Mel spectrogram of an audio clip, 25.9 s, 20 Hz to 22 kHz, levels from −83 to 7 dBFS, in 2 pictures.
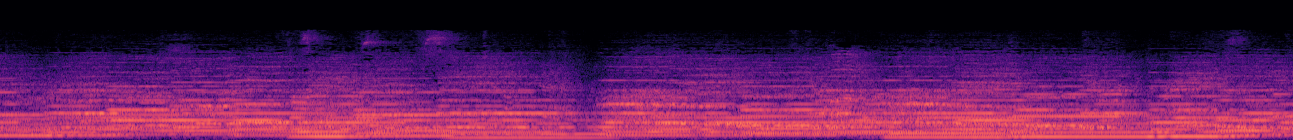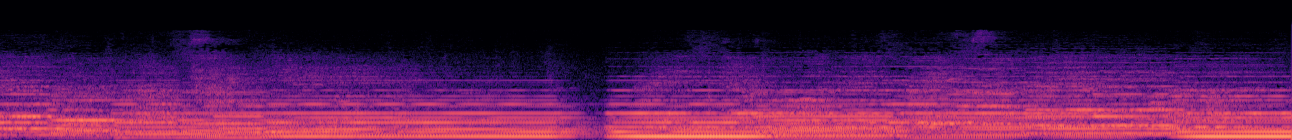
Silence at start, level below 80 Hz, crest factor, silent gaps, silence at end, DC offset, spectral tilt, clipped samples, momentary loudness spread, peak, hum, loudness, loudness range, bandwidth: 0 s; -48 dBFS; 14 dB; none; 0 s; under 0.1%; -8.5 dB/octave; under 0.1%; 7 LU; -6 dBFS; none; -20 LUFS; 4 LU; 8 kHz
